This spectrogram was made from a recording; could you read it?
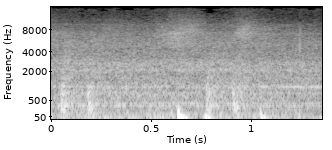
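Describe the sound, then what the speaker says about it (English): A train passes at a distance, giving faint rhythmic clacking thumps over a broad rumble, with no talk. "There goes the train."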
